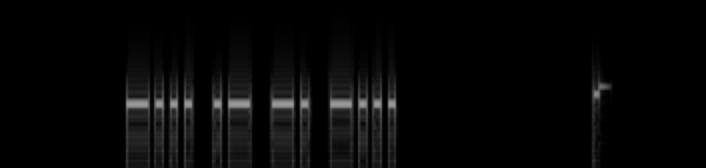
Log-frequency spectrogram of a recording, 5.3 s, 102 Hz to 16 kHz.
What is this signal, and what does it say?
Morse code, heard as a keyed tone, about 22 wpm, 700 Hz. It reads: BANB
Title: All Cut Numbers - 4-Digit 22wpm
